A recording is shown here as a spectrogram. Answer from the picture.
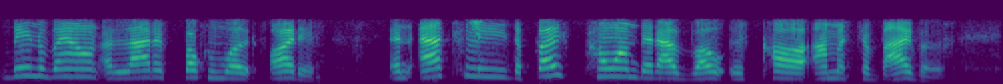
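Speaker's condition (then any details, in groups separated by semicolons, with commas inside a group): Hearing loss with speech impediment; congenital hearing loss, umbilical cord wrapped around neck at birth, hearing aids since 15 months; speech impediment caused by hearing loss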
